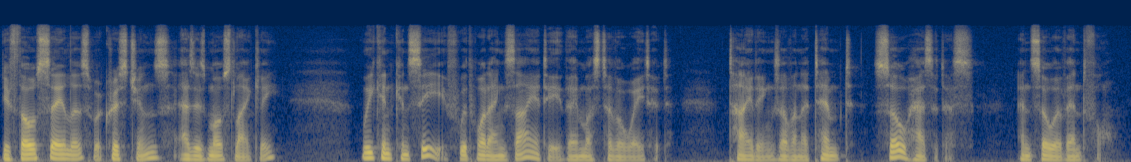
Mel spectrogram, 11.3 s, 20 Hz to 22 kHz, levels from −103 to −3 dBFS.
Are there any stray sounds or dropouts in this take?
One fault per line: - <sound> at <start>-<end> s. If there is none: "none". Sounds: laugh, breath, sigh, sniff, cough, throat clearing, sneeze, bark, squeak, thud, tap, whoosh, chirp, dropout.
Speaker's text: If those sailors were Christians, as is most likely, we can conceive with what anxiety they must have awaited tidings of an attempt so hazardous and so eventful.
none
